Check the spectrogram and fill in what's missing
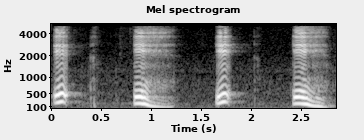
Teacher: هذان الحرفان يخرجان من أقصى الحلق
